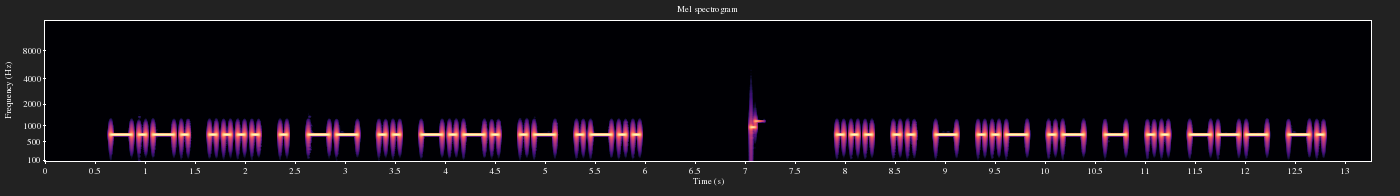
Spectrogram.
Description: Morse code, heard as a keyed tone, about 17 wpm, 700 Hz. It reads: CHEMICAL SITUATION
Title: Sentences from Top 1200 Words - New Word Drill Alt - 17wpm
